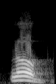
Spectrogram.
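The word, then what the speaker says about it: knob: অতঃপর নব, নব, নব। এবার রয়েছে নক, নক, নক। এরপর রয়েছে নাখল, নাখল, নাখল। তাহলে এখানে দেখলে এন এর পূর্বে, প্রতিটি এন এর পূর্বে কে ছিল, কিন্তু তার উচ্চারণ হয়নি।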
